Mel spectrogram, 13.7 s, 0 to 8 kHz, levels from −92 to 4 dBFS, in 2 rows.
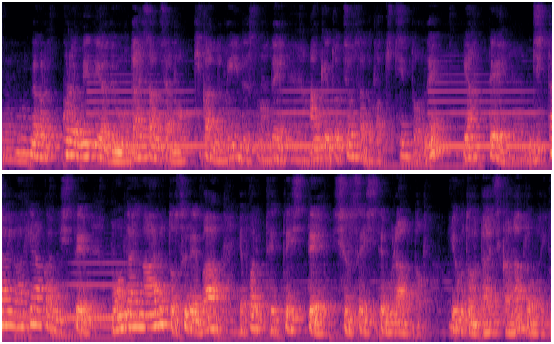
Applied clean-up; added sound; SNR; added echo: none; Wind instrument, woodwind instrument; 9 dB; reverberation time 2.2 s.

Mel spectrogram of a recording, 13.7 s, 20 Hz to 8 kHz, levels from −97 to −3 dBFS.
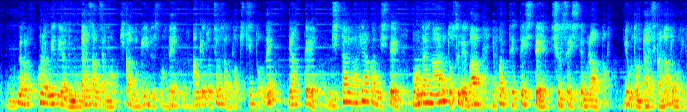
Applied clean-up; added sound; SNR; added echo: neural separator model SepFormer DNS4.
